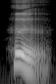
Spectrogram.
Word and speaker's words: who: on the other side the W sound in the middle disappeared and that left the H sound at the front and gave us the modern pronunciation as who even though the word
